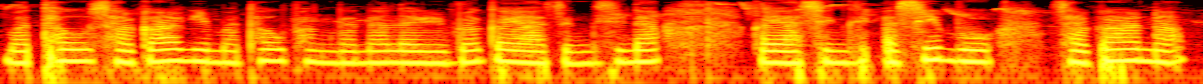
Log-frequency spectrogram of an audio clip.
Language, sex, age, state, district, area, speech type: Manipuri, female, 18-30, Manipur, Tengnoupal, rural, spontaneous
